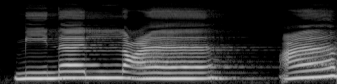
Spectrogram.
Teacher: Karena alif lam menghadapi huruf qamariah yaitu ain, maka lam sukun dibunyikan dengan jelas atau dinamakan dengan izhar qamari.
